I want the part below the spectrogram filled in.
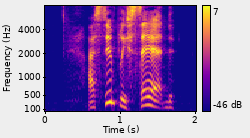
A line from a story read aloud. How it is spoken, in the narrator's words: shouted John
